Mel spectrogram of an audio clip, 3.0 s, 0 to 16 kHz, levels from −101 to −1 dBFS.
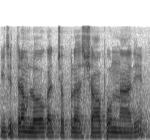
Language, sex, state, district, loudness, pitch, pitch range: Telugu, male, Telangana, Mahabubabad, -17 LUFS, 110 Hz, 105-110 Hz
